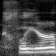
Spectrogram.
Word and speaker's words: Xlear: There's also a formula, it's called Clear, but it's spelled Xlear.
